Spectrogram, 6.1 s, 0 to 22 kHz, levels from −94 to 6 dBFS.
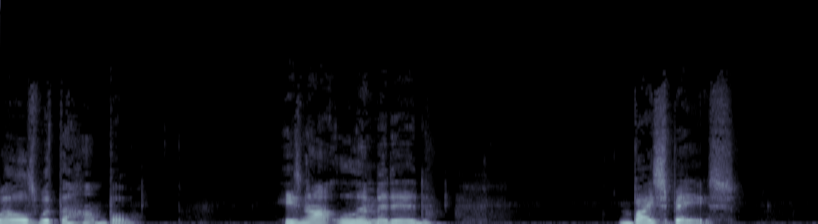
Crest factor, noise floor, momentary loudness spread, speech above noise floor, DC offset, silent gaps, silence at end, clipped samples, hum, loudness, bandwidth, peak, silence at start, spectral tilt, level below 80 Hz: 20 dB; -77 dBFS; 17 LU; 44 dB; under 0.1%; none; 0.65 s; under 0.1%; none; -33 LUFS; 13 kHz; -14 dBFS; 0 s; -7.5 dB/octave; -58 dBFS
